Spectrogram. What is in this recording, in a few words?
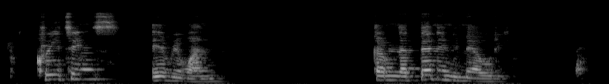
Greetings Everyone, Kiribati; Kiribati LW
